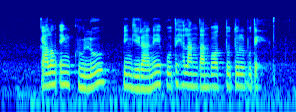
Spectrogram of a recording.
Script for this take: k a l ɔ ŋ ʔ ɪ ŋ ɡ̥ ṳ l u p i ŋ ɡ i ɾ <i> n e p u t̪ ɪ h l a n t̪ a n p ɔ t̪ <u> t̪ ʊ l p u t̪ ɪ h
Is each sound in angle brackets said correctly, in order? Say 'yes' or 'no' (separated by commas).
no, yes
